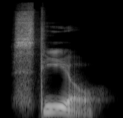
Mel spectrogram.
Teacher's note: The long E like green beans plus the dark L.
